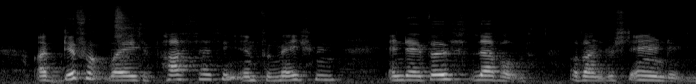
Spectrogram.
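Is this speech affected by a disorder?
Yes: cerebral palsy with dystonia.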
